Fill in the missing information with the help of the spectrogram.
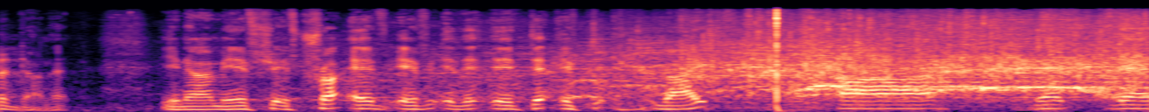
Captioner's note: cheers and applause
